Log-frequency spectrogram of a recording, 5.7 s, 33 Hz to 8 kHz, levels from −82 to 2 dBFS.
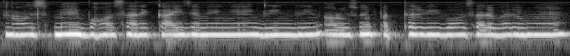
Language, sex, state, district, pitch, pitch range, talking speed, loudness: Hindi, female, Bihar, Kaimur, 270 Hz, 265-275 Hz, 200 wpm, -12 LUFS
